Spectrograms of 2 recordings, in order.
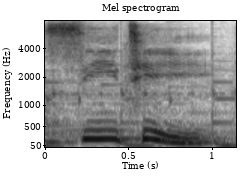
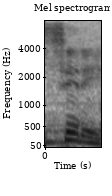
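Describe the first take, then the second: First: The word is said like the letters 'C T'. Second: The word is said quickly as 'city'. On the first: The speaker calls it wrong. "Not C T" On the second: The speaker calls it right.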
